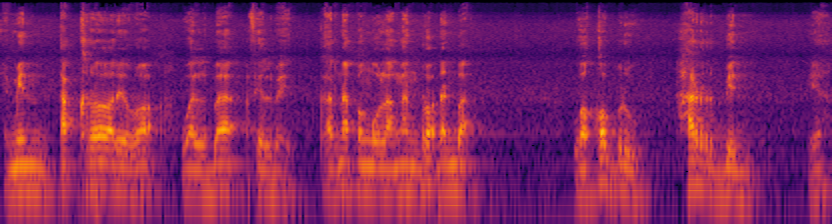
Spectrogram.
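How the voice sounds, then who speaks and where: A man teaching a class in a relaxed, joking way, reading Arabic lines and explaining them with questions to students. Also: mid-range voice, slow pace. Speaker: ustadz teaching Arabic rhetoric. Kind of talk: casual classroom lecture.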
